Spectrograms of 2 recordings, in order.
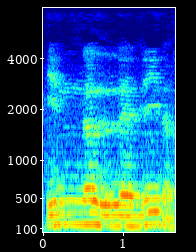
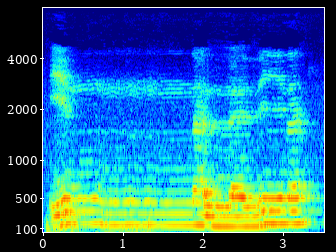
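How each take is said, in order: First: The doubled n is passed over quickly. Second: The doubled n is held with a nasal hum. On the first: The speaker calls it wrong. "hanya tasydid akhirnya terbacanya hanya lewat saja" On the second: The speaker calls it right. "Diawali bacaan gunnah atau dengung"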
